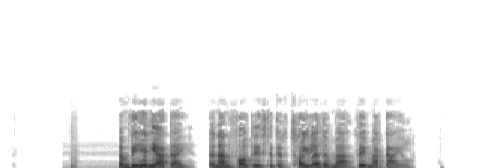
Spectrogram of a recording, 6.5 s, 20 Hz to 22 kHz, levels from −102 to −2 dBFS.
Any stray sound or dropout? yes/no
yes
